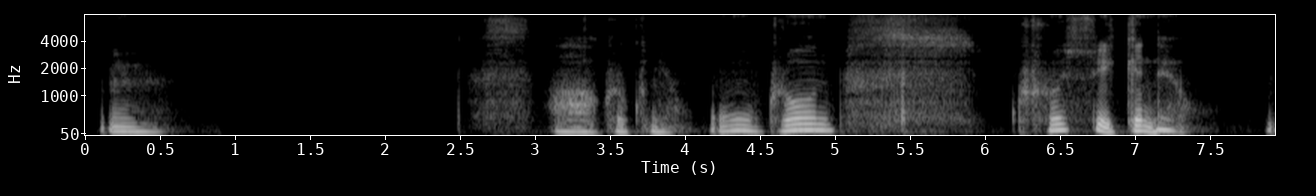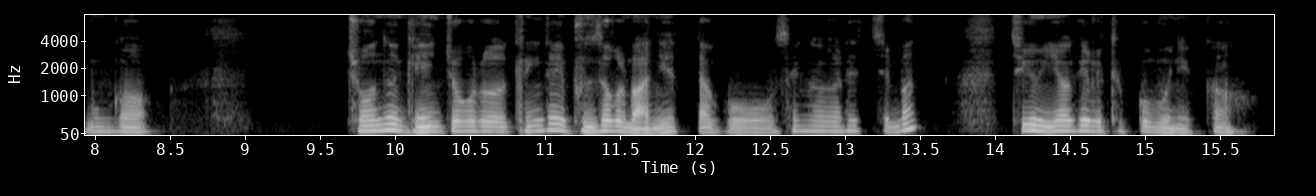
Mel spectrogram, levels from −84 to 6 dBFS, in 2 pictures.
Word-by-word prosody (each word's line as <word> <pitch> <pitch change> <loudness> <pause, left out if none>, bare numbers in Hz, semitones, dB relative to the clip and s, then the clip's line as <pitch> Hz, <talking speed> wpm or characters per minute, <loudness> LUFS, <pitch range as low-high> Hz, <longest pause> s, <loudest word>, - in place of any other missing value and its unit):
음. 105 -3 -4 2.6
아 95 -1 -6
그렇군요. 100 -1 -9 0.2
어 125 -1 -2
그런 140 +2 +2 1.2
그럴 145 +1 -2
수 - - -4
있겠네요. 120 +2 0 0.5
뭔가 105 -1 -2 1.3
저는 130 +2 +4
개인적으로 115 +1 +3
굉장히 130 +7 +1
분석을 120 +1 +3
많이 90 -1 +5
했다고 100 -2 -2
생각을 120 +1 -3
했지만 125 - -1 0.6
지금 140 -2 +4
이야기를 125 0 +4
듣고 115 +1 -5
보니까 95 +1 -3
115 Hz, 200 characters per minute, -25 LUFS, 100-125 Hz, 2.6 s, 많이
